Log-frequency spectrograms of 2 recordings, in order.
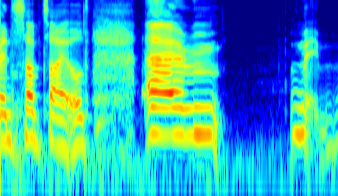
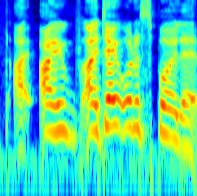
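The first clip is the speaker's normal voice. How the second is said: ordinary delivery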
